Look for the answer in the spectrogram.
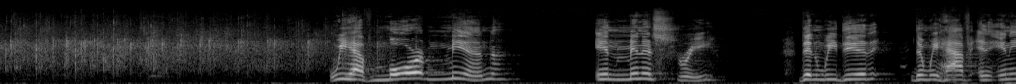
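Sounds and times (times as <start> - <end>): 
crowd applauding: 0.0 - 3.4
speech: 3.3 - 5.1, 6.0 - 7.2, 8.0 - 10.1.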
